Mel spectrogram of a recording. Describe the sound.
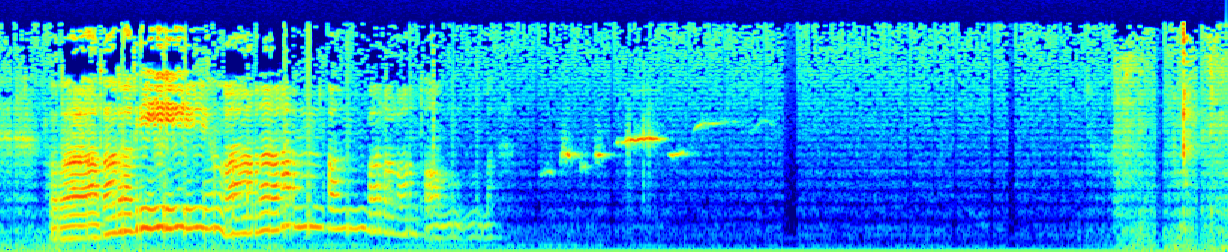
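A voice is heard at first, then a short, faint whistled tune of a few rising and falling notes follows in near silence, ending with a brief rustle.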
